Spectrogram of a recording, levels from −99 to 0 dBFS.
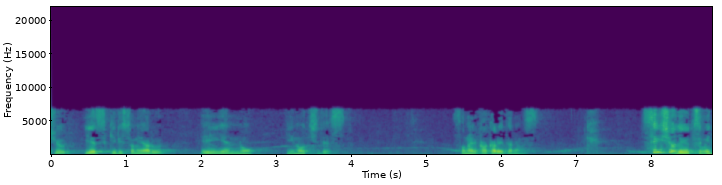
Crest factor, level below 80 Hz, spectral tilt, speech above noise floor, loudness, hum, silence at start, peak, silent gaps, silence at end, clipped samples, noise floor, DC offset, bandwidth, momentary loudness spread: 22 dB; -66 dBFS; -5 dB/octave; 33 dB; -25 LUFS; none; 0 s; -6 dBFS; none; 0 s; under 0.1%; -57 dBFS; under 0.1%; 7.2 kHz; 22 LU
